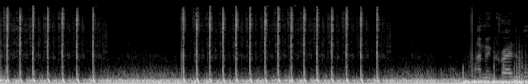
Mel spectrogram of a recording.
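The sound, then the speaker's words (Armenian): Automatic weapons fire test rounds at a military training range: two loud bursts of rapid, evenly spaced shots, a short one and then a longer one, over a low, steady rumble. “Ամերիկացի և վրացի զինվորական հրահանգիչները Վազյանի փորձադաշտում ցուցադրել են այդ զենքի կարողությունները փորձնական կրակոցներ արձակել։”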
